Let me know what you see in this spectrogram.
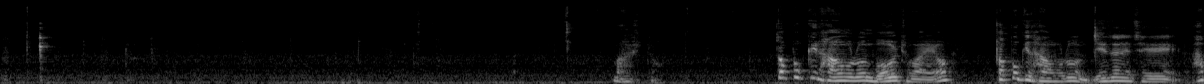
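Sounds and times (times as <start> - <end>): chewing and eating: 0.0 - 8.4
soft mouth clicks: 0.2 - 1.5.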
